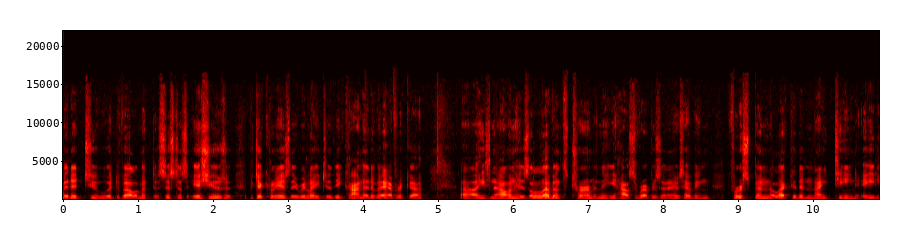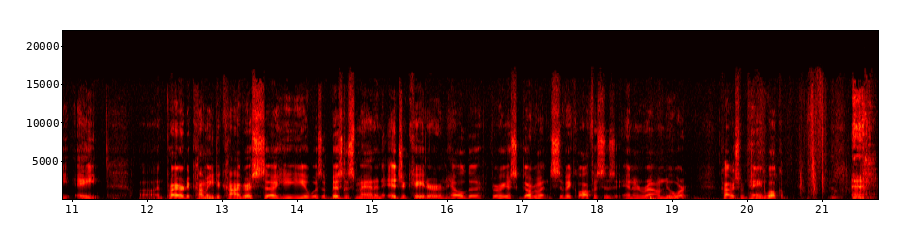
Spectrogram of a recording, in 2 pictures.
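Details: Adult male speaker; Normal voice.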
